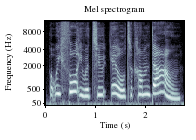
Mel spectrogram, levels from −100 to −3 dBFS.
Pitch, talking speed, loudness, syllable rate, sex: 300 Hz, 215 wpm, -15 LUFS, 4.4 syllables/s, female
